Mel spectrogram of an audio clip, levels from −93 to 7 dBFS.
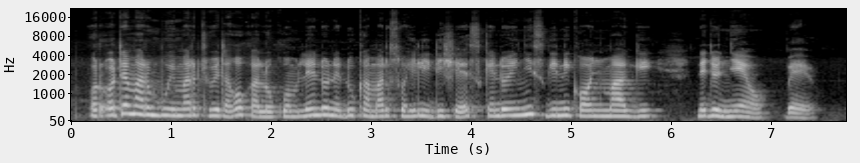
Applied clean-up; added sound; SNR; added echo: none; none; none; none.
